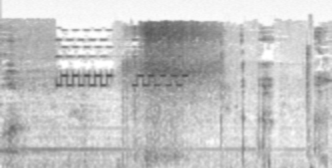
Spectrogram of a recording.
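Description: A cellphone rings in a tense drama scene, sounding a loud, rapidly pulsing electronic trill in bursts, followed by a few sharp knocks and clatters.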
